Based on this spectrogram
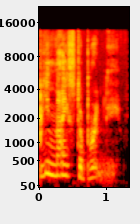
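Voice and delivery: soft, high, pleading whisper. Acted. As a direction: beg the dummy under your breath. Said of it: "Ethan pleaded".

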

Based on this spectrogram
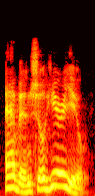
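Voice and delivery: urgent objection, voice lifted; protesting. A narrator's reading. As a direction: protest in alarm. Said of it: "Andy protested".

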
